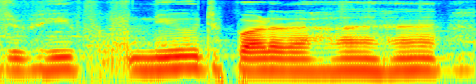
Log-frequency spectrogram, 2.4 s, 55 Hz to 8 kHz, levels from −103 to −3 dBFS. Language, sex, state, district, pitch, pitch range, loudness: Hindi, male, Jharkhand, Deoghar, 125 Hz, 125-135 Hz, -20 LUFS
